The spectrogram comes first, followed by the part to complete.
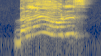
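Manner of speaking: loud yell, high pitched and slow.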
